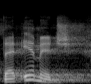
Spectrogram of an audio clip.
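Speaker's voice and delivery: ordinary talk, nothing marked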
